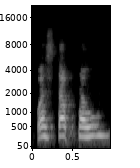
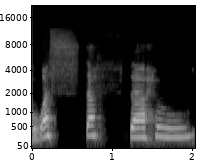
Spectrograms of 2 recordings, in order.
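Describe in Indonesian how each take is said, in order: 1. Konsonan berhembus itu dibaca pendek dan cepat. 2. Konsonan berhembus itu diberi waktu untuk terdengar. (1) "Adakah kita baca wastaftahu wastaftahu? ... kalau betul kita baca macam tu, tolong repair" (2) "Bagi masa ... barulah betul tempat dia"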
